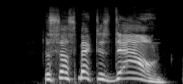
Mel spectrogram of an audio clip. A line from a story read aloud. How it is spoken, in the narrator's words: a voice called out at the end of the walkway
